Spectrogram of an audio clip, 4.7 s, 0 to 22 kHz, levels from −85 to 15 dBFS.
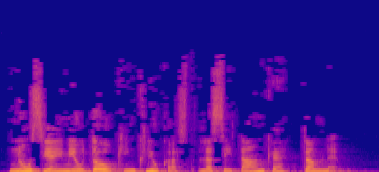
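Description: A low-bitrate transform codec, likely WMA compression, runs through the whole speech clip, with heavy damage that fits a rate around 32 kbps. Coarse quantisation over long blocks leaves a ringing, washy texture and a hiss that swells and fades with the speech, and nothing is present above 19.6 kHz. At 3.75 to 3.80 s comes pre-echo: a sharp attack lands late in a coding block, so noise sized for the loud onset spreads back across about 51 ms of quieter audio before it, heard as a brief hiss leading into a softened, smeared attack.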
